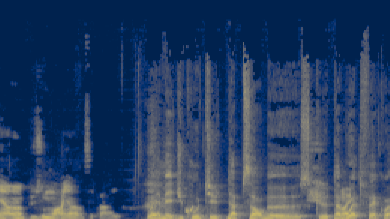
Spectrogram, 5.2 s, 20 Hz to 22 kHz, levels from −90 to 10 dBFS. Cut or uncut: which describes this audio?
uncut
